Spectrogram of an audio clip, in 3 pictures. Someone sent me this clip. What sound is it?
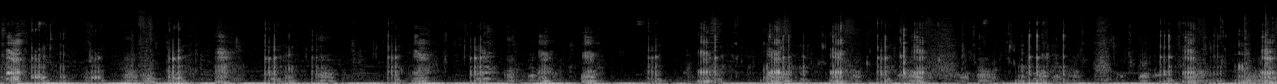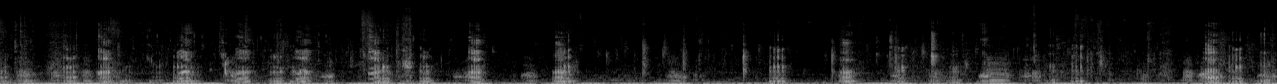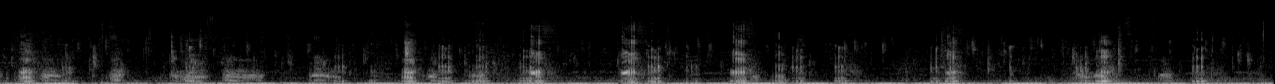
big pigs
pigs recorded on octava
brazil, countryside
